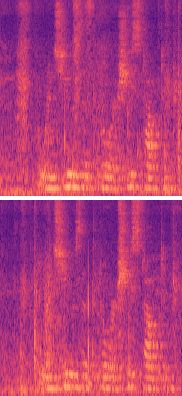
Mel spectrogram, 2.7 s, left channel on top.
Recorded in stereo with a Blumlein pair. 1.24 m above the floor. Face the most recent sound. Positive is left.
turn(degrees=-45)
